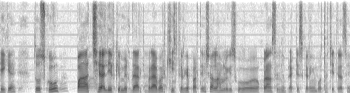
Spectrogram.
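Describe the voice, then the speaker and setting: Moderately paced and medium in pitch, a man's voice shows ordinary pitch variation. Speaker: Quran reading teacher. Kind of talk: tutorial.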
